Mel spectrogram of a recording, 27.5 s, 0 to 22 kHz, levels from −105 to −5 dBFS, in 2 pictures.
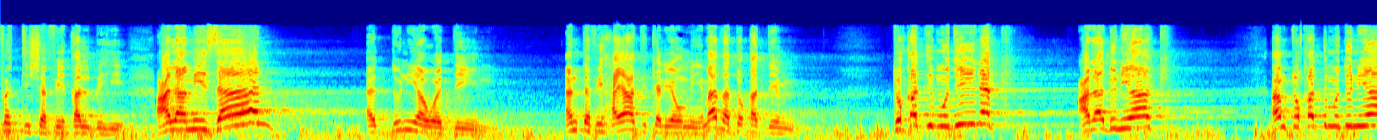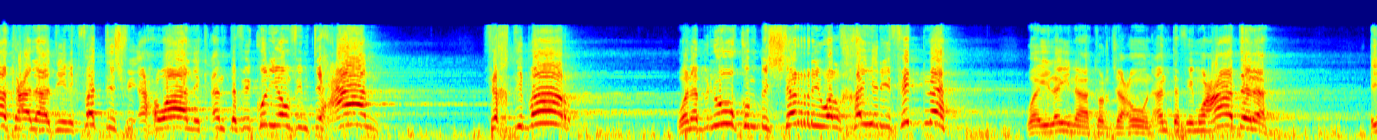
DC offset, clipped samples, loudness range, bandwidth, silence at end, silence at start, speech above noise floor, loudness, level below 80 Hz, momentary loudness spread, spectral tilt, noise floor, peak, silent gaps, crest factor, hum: under 0.1%; under 0.1%; 5 LU; 11.5 kHz; 0 s; 0 s; 24 dB; -17 LUFS; -44 dBFS; 22 LU; -3 dB/octave; -42 dBFS; -2 dBFS; none; 18 dB; none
